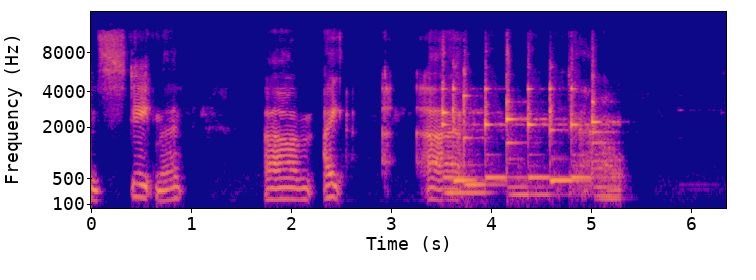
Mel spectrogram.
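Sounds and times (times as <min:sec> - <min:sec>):
speech: 0:00.0 - 0:01.0, 0:01.7 - 0:04.4
bright electronic ringtone melody from a computer: 0:03.4 - 0:05.6.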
